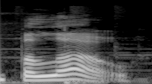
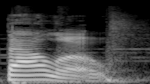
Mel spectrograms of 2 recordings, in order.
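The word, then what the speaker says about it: Balogh: He refers to one of the historians interviewed as Brian Ballow, but the University of Virginia professor's name is actually pronounced Ballow.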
